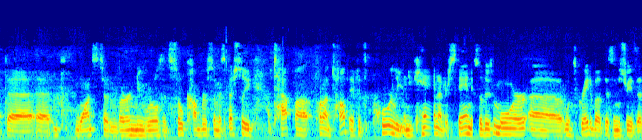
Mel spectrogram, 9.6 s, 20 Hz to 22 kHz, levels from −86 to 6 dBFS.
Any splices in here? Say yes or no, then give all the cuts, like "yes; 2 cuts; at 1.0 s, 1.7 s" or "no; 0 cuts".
yes; 5 cuts; at 1.1 s, 5.2 s, 6.1 s, 7.1 s, 7.4 s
